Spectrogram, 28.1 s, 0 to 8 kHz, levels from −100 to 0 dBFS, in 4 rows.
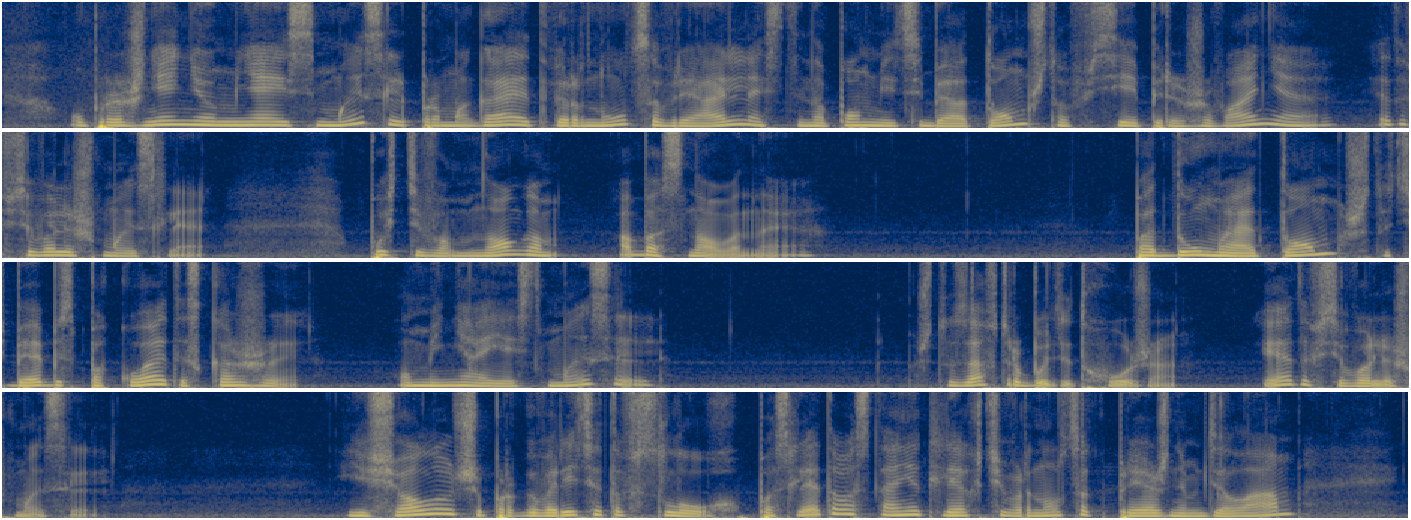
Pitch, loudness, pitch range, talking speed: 200 Hz, -26 LUFS, 180-220 Hz, 130 wpm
